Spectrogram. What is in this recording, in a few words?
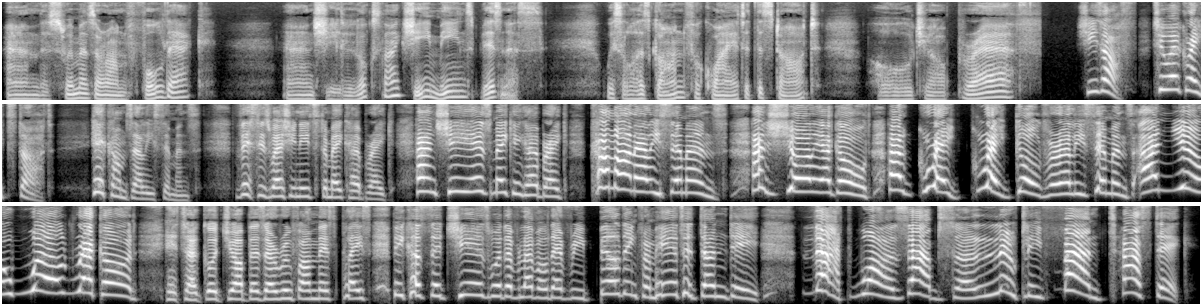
Swimming Commentator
